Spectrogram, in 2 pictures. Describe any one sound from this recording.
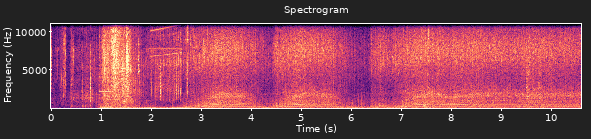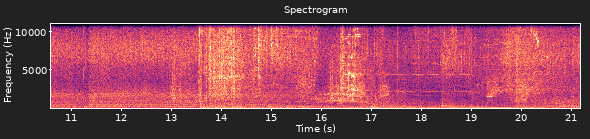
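Tyres rumble over dirt and gravel.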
